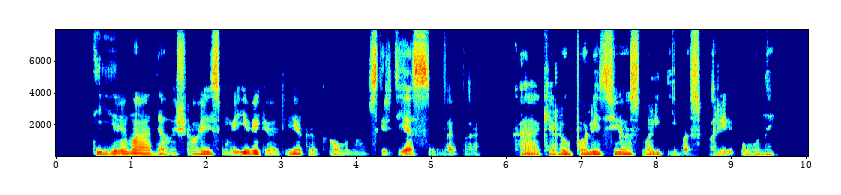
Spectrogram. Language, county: Lithuanian, Utena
